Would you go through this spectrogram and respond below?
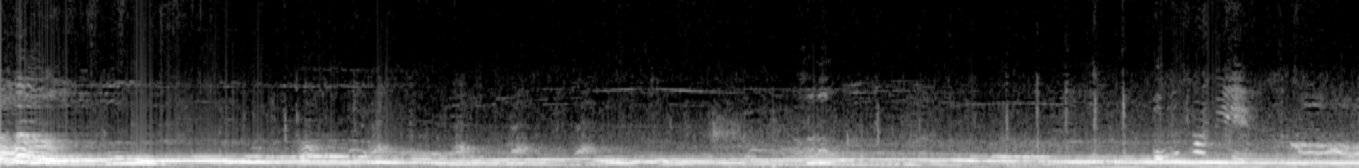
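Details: Several grey wolves at a zoo in March howl lazily together while lying down, long sliding tones overlapping in a wavering chorus.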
